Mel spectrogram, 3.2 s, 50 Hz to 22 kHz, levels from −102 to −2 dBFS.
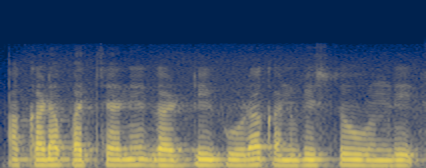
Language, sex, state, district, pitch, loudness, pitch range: Telugu, male, Telangana, Hyderabad, 125 Hz, -17 LUFS, 125-130 Hz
